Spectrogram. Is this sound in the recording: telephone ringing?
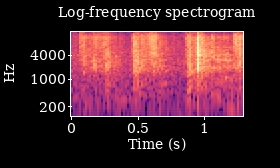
no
